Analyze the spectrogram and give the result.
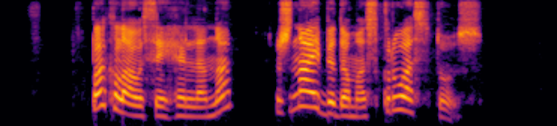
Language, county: Lithuanian, Utena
